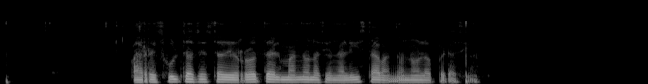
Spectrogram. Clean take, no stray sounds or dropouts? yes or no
yes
